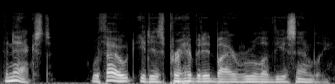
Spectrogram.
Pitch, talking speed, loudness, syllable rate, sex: 130 Hz, 215 wpm, -16 LUFS, 6.2 syllables/s, male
